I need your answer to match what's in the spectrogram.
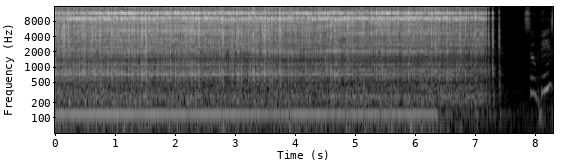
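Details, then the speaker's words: Reece industrial buttonhole machine: fast, even needle chatter with a steady hum runs on without pausing; it used to sew one buttonhole and stop, but now keeps sewing until switched off. Buttonhole machine not stopping after cycle. "So it used to just sew one buttonhole and then it would stop. But now it doesn't stop. And unless I turn it off, it just keeps sewing this button like over and ov"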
